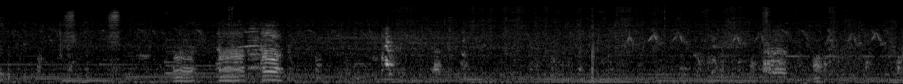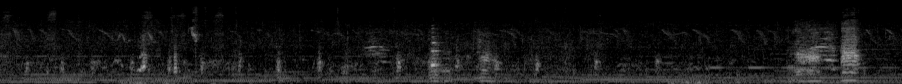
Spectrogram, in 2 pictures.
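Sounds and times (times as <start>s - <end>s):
chickens clucking: 0.0s - 18.0s.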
